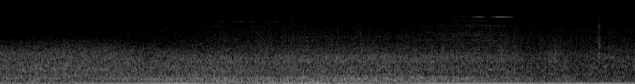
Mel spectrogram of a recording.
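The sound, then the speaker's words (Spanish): A Guardia Civil police car drives along a street, its steady engine and tire rumble holding a constant level for several seconds with no siren and no voices. “El coche de la Guardia Civil circula por una calle.”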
